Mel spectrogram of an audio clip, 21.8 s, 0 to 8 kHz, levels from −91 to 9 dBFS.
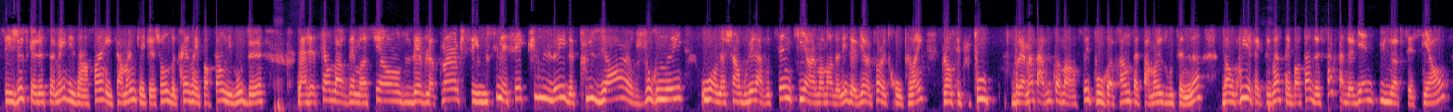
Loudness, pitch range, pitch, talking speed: -16 LUFS, 175-230 Hz, 195 Hz, 205 wpm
